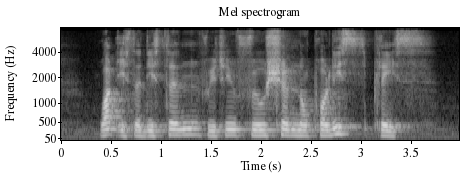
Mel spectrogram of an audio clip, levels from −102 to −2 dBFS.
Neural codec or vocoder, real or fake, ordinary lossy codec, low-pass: none; real; none; 7.2 kHz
